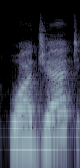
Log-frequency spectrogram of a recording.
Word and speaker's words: Wadjet: uranus is allied with wajet that name is spelled w-a-d-j-e-t wagette is the cobra she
